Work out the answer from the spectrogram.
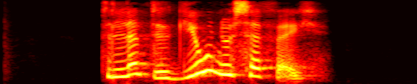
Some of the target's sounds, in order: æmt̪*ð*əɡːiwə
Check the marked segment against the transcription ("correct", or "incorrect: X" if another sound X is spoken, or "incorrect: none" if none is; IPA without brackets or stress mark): correct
